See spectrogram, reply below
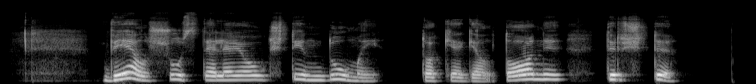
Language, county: Lithuanian, Vilnius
